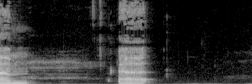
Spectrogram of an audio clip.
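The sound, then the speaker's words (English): A voice imitates a rumbling stomach upset with diarrhea, with two short, loud, throaty gurgling bursts separated by a brief pause, then a faint low rumble. “A rumbling geezer. Okay. So this is going to be diarrhea, isn't it?”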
